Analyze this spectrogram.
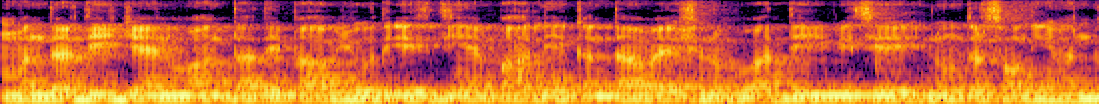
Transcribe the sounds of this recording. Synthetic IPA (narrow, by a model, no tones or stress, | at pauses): mənd̪əɾd̪iːd͡ʒɛːnmaːnt̪ãːd̪eːbaːʋd͡ʒuːd̪ɪsd̪ijãːbaːɾlĩːkənd̪ãːʋɛːʃənʋəd̪iːʋɪseːnũːd̪əɾsãːʊ̃nd̪ijãːɦən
